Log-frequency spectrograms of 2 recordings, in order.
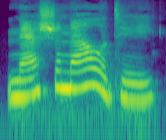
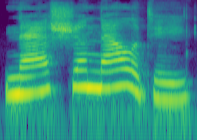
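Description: The two takes are said the same way.

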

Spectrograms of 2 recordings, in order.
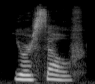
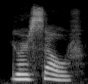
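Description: Both takes have the same delivery.

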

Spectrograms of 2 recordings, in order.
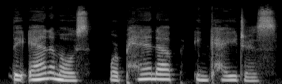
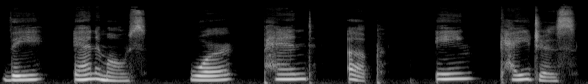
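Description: First: Said in the usual way. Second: Slow, careful phrase-by-phrase reading; teacher slowing down so students can follow. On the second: Shown as a demonstration. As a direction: break it into chunks and read each one slowly. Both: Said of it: "好，慢慢来读".

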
